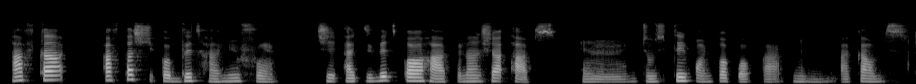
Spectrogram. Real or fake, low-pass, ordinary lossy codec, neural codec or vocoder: fake; 7.2 kHz; none; autoencoder, 22.05 kHz, a latent of 192 numbers a frame, VITS, trained on one speaker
